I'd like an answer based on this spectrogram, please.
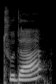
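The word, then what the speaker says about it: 두다: So we read the first tigut as t, since it's the first letter in this word, and second tigut as d, because it's placed between vowels u and a.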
